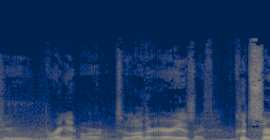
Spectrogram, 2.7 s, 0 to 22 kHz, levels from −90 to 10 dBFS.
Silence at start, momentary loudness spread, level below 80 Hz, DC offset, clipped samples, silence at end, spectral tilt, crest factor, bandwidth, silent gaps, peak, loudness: 0 s; 11 LU; -50 dBFS; under 0.1%; under 0.1%; 0 s; -3.5 dB/octave; 20 dB; 16.5 kHz; none; -14 dBFS; -35 LUFS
